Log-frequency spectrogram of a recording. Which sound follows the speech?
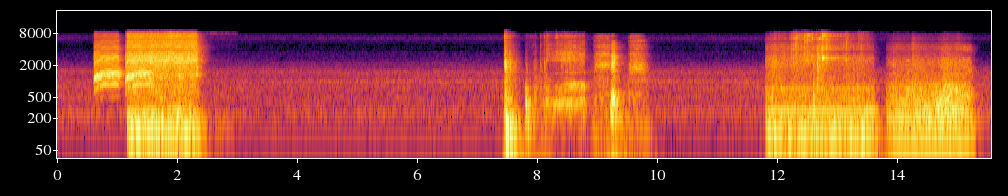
keys jangling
